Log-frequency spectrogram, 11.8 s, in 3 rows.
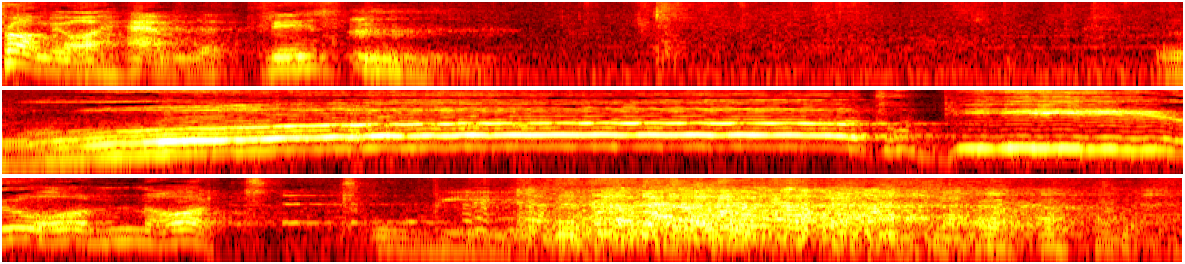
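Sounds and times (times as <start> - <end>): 
speech: 0.0 - 1.6, 3.8 - 5.8, 8.1 - 11.7
person imitating a roar: 3.9 - 6.9
laughter: 8.6 - 11.7.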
